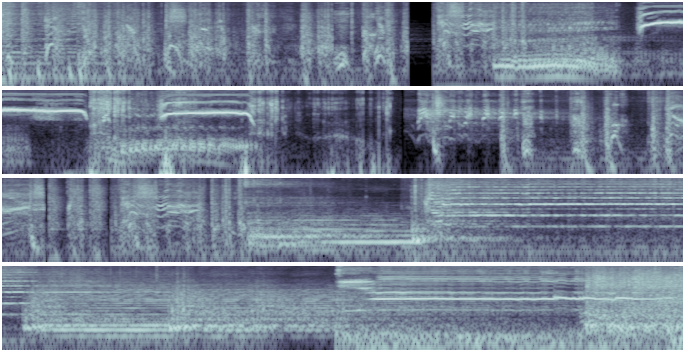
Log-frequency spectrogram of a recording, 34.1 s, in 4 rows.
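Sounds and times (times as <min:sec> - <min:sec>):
high-pitched screams: 0:07.9 - 0:09.7, 0:10.5 - 0:11.7, 0:29.7 - 0:34.0.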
